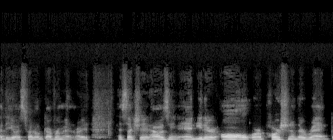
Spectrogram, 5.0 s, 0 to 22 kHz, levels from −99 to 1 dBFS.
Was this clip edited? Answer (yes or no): no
